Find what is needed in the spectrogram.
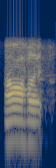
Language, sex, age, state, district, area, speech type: Assamese, male, 30-45, Assam, Golaghat, urban, conversation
